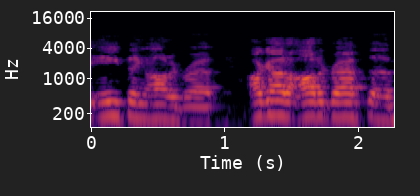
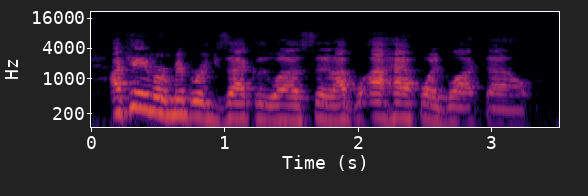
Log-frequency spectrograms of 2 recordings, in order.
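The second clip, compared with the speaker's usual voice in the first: plain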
